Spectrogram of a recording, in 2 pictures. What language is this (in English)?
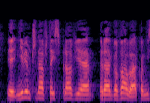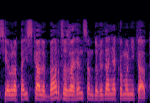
Polish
